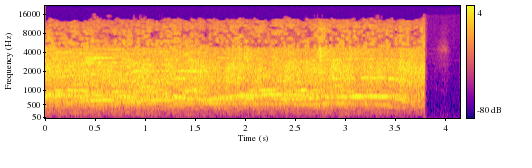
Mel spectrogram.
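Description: A room full of people cheers and applauds in a dense, loud, continuous roar that cuts off abruptly.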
